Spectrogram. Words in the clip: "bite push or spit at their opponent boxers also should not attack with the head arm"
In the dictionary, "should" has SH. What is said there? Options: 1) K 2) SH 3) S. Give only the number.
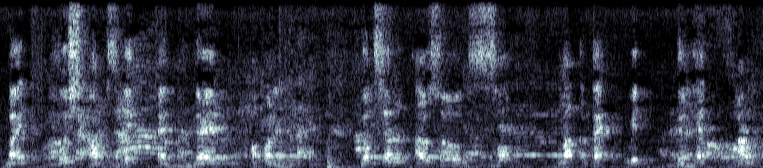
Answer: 3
